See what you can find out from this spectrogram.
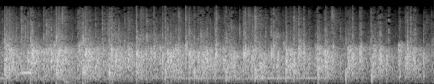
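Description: A crowd applauds steadily for a retiring commission member at a commission meeting, a dense wash of many hands clapping at an even loudness throughout, with a faint steady hum running under part of it.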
